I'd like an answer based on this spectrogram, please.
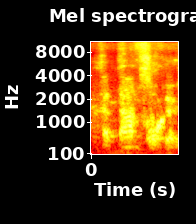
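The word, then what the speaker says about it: Chatam Sofer: Khatam Sofer, Sephardi pronunciation. Obviously, some of the consonants are slightly different, and the emphasis tends to be on the last syllable.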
